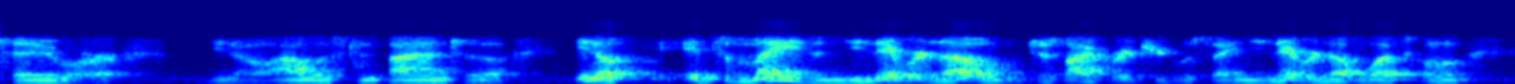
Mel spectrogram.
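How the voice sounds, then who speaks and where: Noticeable background noise sits under a man speaking at a medium pitch and a moderate pace. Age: 60s. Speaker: podcast host. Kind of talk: casual chat. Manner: halting.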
